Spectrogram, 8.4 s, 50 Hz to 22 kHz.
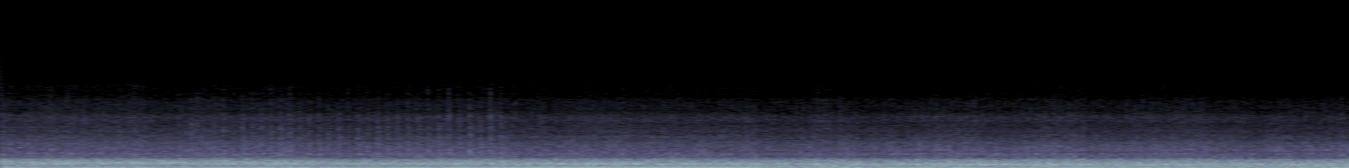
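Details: Massey Ferguson 1739E compact tractor driving a RhinoAG TW25 3-point rotary cutter via PTO after hitch setup: steady even roar, constant pitch, no knocks or grinding; healthy run.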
